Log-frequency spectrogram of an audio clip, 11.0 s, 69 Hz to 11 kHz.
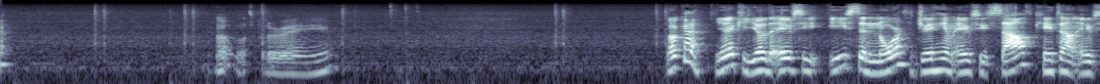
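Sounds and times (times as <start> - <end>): computer keyboard clicks: 0.9 - 2.8, 3.4 - 4.2, 5.5 - 5.8, 6.5 - 6.7.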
